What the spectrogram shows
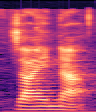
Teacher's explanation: Seiner mit a-schwa am Ende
